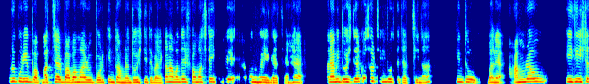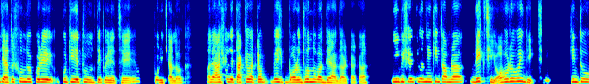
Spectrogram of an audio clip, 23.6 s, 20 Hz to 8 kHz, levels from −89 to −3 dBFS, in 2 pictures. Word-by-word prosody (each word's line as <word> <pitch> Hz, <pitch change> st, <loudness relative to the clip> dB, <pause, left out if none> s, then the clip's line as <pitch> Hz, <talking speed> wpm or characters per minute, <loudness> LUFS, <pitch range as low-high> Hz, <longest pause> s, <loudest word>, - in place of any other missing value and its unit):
পুরোপুরি 300 Hz, -1 st, 0 dB, 0.2 s
বা 230 Hz, -, +4 dB, 0.2 s
বাচ্চার 230 Hz, +2 st, +1 dB
বাবা-মার 230 Hz, 0 st, +3 dB
উপর 220 Hz, +1 st, -2 dB
কিন্তু 235 Hz, -2 st, 0 dB
আমরা 210 Hz, 0 st, +1 dB
দোষ 225 Hz, 0 st, +2 dB
দিতে 225 Hz, -3 st, -2 dB
পারি 200 Hz, -, -2 dB
না। -, -, -10 dB
কারণ, 255 Hz, +1 st, +1 dB
আমাদের 250 Hz, +1 st, +1 dB
সমাজটাই 245 Hz, +4 st, 0 dB
কিন্তু 265 Hz, -1 st, -4 dB, 0.3 s
এমন 250 Hz, -7 st, -3 dB
হয়ে 225 Hz, -2 st, +2 dB
গেছে 205 Hz, 0 st, -5 dB, 0.2 s
হ্যাঁ। 215 Hz, -3 st, -3 dB, 0.5 s
মানে 245 Hz, +1 st, -2 dB
আমি 270 Hz, +1 st, +4 dB
দোষ 260 Hz, 0 st, +5 dB
দেওয়ার 290 Hz, 0 st, +1 dB
কথাও 325 Hz, 0 st, -2 dB
ঠিক 275 Hz, -4 st, -4 dB
বলতে 250 Hz, -3 st, -1 dB
চাচ্ছি 200 Hz, +3 st, -7 dB
না। -, -, -7 dB, 0.6 s
কিন্তু 260 Hz, -1 st, -1 dB, 0.4 s
মানে 215 Hz, -1 st, 0 dB, 0.4 s
আমরাও 280 Hz, +5 st, +3 dB, 0.7 s
এই 275 Hz, -, +6 dB
জিনিসটা 280 Hz, 0 st, +2 dB
যে 260 Hz, -, +3 dB
এত 225 Hz, -, -10 dB
সুন্দর 275 Hz, -2 st, +4 dB
করে 255 Hz, 0 st, +5 dB, 0.3 s
ফুটিয়ে 265 Hz, -2 st, +4 dB
তুলতে 235 Hz, -3 st, 0 dB
পেরেছে, 200 Hz, -1 st, -3 dB, 0.6 s
পরিচালক 200 Hz, -3 st, -3 dB, 0.5 s
মানে 245 Hz, 0 st, 0 dB
আসলে 250 Hz, +2 st, 0 dB
তাকেও 230 Hz, +3 st, +3 dB
একটা 250 Hz, 0 st, 0 dB, 0.3 s
বেশ 265 Hz, -1 st, +3 dB, 0.2 s
বড় 235 Hz, 0 st, +3 dB
ধন্যবাদ 260 Hz, -3 st, +4 dB
দেওয়া 205 Hz, -4 st, 0 dB
দরকার। 175 Hz, -1 st, -7 dB
কারণ, 190 Hz, -, -6 dB, 0.6 s
এই 275 Hz, -, +5 dB
বিষয়গুলা 280 Hz, +1 st, -1 dB
নিয়ে 275 Hz, -1 st, +4 dB
কিন্তু 270 Hz, -1 st, 0 dB
আমরা 250 Hz, 0 st, +2 dB, 0.4 s
দেখছি 295 Hz, -2 st, 0 dB, 0.2 s
অহরহই 300 Hz, +6 st, +3 dB
দেখছি 205 Hz, +1 st, -9 dB, 0.5 s
কিন্তু 270 Hz, +1 st, +3 dB
250 Hz, 155 wpm, -22 LUFS, 225-275 Hz, 0.7 s, এই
